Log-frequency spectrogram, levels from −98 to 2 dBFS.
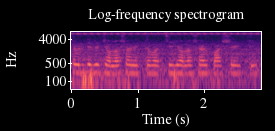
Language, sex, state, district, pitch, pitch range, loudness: Bengali, female, West Bengal, Dakshin Dinajpur, 215 Hz, 210-220 Hz, -35 LUFS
